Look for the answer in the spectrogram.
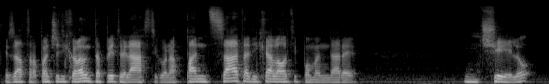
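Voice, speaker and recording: A man's voice: mid-range voice, steady tone, fast, fairly bright tone. A man hosting a casual let's-play, commenting on the game with jokey, chatty asides. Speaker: gaming video host. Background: faint game music.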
